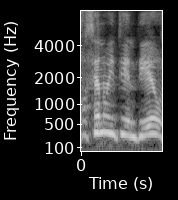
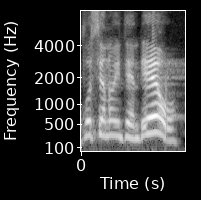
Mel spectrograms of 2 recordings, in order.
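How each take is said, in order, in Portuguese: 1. É dito com um tom caloroso e carinhoso. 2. É dito com um tom duro, de bronca.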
